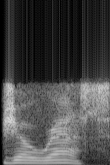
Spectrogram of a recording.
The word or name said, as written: Jaures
